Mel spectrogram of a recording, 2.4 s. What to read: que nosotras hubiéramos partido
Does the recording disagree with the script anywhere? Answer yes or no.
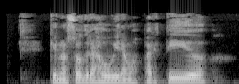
no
